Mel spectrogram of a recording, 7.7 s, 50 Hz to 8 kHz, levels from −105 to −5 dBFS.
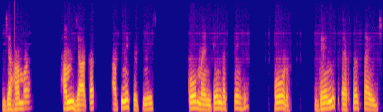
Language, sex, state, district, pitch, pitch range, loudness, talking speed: Hindi, male, Uttar Pradesh, Jyotiba Phule Nagar, 150 Hz, 130-160 Hz, -18 LUFS, 110 wpm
